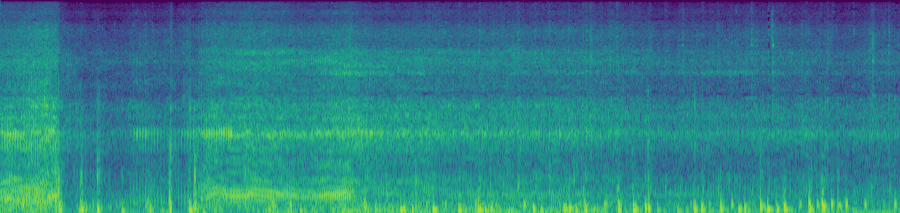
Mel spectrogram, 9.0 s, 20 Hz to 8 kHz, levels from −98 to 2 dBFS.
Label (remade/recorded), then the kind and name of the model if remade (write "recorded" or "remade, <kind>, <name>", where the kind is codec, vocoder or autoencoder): remade, vocoder, BigVGAN v2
